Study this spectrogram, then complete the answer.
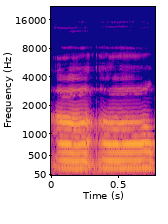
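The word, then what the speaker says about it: ʻaʻā: have hoi hoi or ah uh which is spelled a a but it's a ah in hawaiian but it would have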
